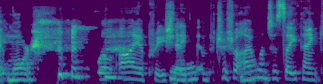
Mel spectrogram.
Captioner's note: laughs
